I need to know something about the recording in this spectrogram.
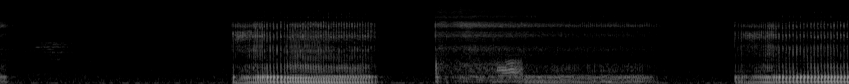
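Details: Snoring from a big bull: loud rough rattling snores on each breath, about three in eight seconds, with quiet gaps between.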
